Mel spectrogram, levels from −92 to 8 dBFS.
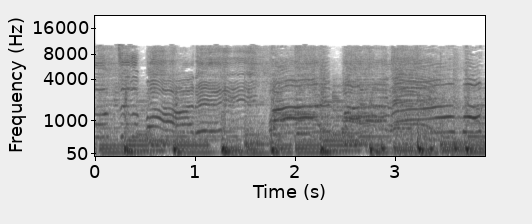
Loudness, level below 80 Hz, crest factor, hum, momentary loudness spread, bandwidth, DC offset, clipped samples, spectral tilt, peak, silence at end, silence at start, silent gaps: -16 LUFS; -28 dBFS; 16 dB; none; 2 LU; 11 kHz; under 0.1%; under 0.1%; -4.5 dB/octave; 0 dBFS; 0 s; 0 s; none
